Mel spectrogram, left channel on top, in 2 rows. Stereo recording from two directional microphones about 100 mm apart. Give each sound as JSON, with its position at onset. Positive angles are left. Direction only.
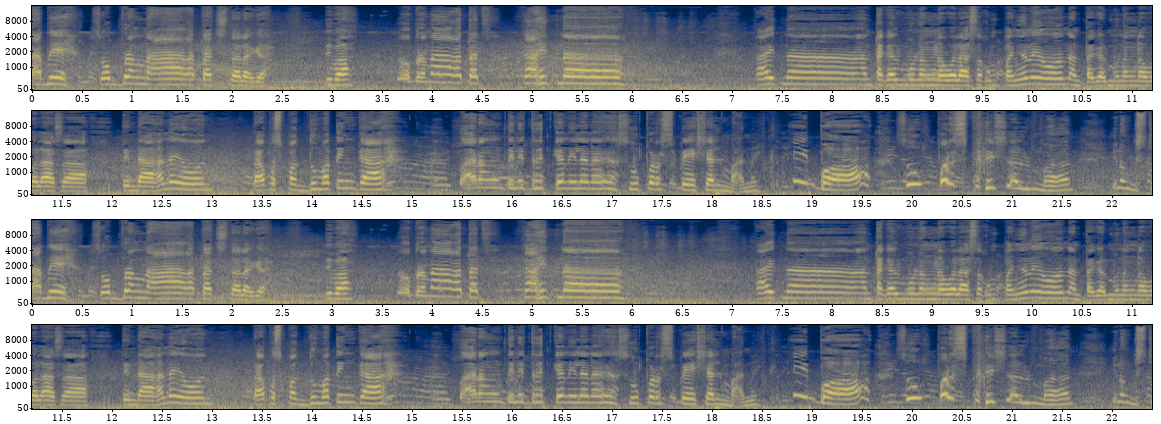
{"t": 0.0, "sound": "speech", "side_deg": 20}
{"t": 7.2, "sound": "speech", "side_deg": 10}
